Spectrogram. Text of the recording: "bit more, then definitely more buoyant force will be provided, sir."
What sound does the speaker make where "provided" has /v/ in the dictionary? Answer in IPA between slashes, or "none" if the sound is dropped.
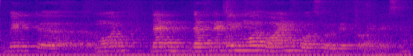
none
